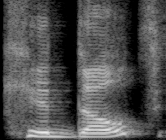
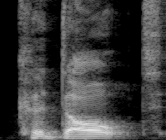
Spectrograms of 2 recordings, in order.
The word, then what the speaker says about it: kidult: And I know that in your work, you talk about this reawakening the kidult. Am I pronouncing that Yeah, the kidult.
